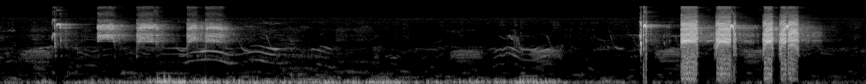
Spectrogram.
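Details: Black francolin (kala teetar) calling: loud rasping broadband bursts open the sequence. Quiet human voices and soft warbling whistles of other birds follow, then a final series of four harsh, rhythmic grating notes.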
